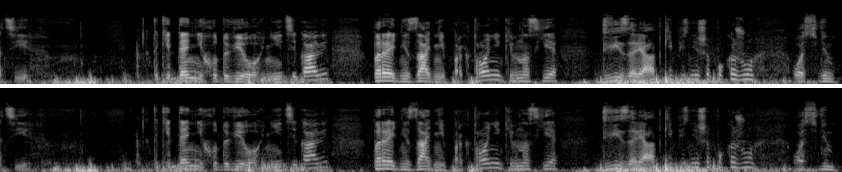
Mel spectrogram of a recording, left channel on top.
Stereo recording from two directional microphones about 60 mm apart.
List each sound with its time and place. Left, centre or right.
1.5 s speech: right
3.7 s speech: right
7.5 s speech: centre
